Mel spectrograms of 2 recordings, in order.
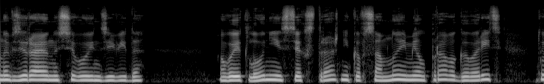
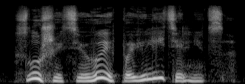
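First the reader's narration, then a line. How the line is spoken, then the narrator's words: Hoarse wheeze. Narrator (Russian): стражник прохрипел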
